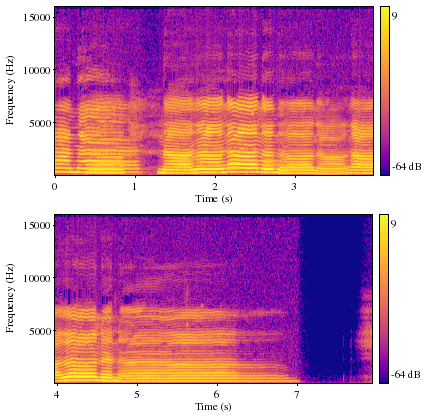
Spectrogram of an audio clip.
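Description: A girl singing alone without accompaniment, holding long drawn-out notes that slide slowly up and down. She stops about seven seconds in.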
